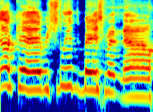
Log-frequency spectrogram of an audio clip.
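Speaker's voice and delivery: high, alarmed voice.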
